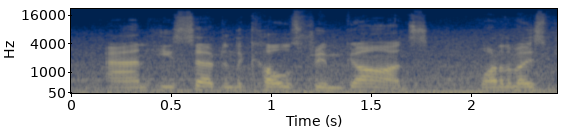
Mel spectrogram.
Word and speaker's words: Coldstream: of England, near Scotland, Coldstream. But the regiment's always pronounced Coldstream, with the D dropped.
